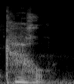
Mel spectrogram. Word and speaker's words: carro: And, you know, the Puerto Rican dialect is very fascinating because you guys don't roll your R's. So when you guys say carro, you guys say cajo, right? – How do you say carro, baby?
